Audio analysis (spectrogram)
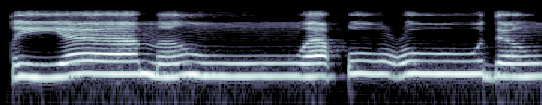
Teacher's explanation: دو زبر کو واو کے ساتھ ملا کر ادغام کریں گے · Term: ادغام بالغنہ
